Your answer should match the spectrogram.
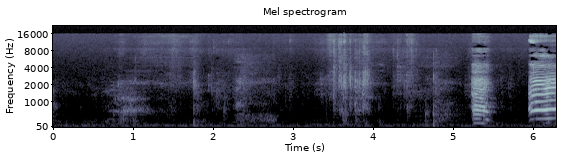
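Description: Faint, breathy mouth noises and small vocal sounds from a baby being spoon-fed puréed peas, coming in a few soft spurts. A man says a short 'uh' near the end.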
